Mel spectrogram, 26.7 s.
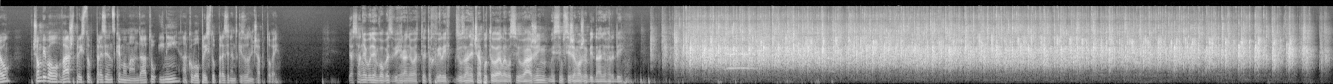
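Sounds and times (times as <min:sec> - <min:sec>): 
speech: 0:00.0 - 0:05.7, 0:07.0 - 0:13.2
audience applause at a Slovak presidential debate: 0:13.0 - 0:26.6.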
